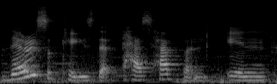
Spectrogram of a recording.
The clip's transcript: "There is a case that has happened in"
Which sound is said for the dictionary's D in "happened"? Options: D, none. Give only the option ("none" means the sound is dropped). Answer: D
